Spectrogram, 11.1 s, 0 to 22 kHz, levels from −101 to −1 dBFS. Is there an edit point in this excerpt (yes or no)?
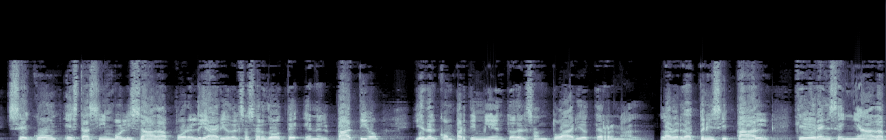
yes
